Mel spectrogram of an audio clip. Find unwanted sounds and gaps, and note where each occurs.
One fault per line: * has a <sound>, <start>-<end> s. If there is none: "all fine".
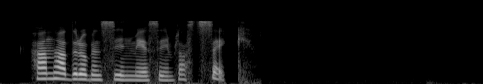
all fine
